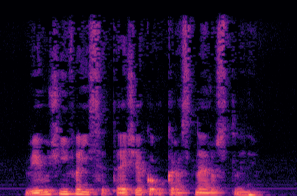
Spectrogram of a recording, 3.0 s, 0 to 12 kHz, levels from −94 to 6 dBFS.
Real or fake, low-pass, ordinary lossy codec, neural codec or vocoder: real; 10.8 kHz; MP3, 96 kbps; none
